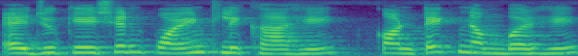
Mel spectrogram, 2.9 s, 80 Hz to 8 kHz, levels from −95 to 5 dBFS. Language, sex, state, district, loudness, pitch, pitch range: Hindi, female, Bihar, Saharsa, -15 LUFS, 255 Hz, 245-275 Hz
